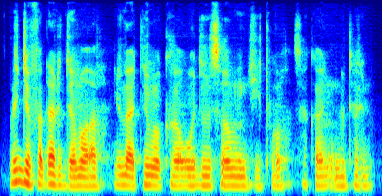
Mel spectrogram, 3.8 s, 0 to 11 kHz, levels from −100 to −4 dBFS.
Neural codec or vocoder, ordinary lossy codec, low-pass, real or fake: autoencoder, 22.05 kHz, a latent of 192 numbers a frame, VITS, trained on one speaker; none; none; fake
